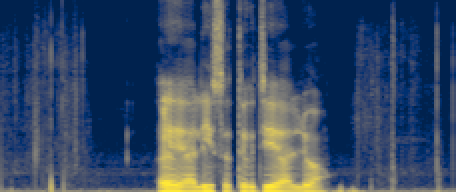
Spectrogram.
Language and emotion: Russian, neutral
